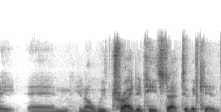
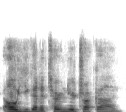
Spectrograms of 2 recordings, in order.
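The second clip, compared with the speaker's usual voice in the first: high-pitched mock advice; mock heckling; 9 semitones higher, 3 dB louder than usual. Coach mimicking unwanted advice to a driver, mock heckling. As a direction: pipe up like a know-it-all onlooker.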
